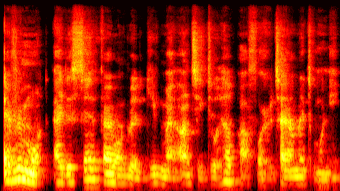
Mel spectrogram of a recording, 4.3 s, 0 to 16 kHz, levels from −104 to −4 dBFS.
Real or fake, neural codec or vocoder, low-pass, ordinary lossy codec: fake; vocoder, 44.1 kHz, 128 mel bands, Pupu-Vocoder; 14.4 kHz; none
